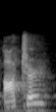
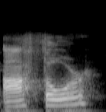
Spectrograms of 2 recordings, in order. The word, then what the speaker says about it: author: so instead of saying author it's author with an R like saying her hey look at her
